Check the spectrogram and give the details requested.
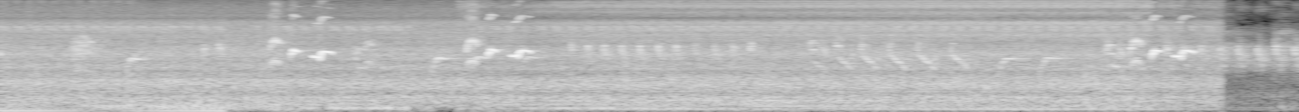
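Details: Sooty-headed bulbul singing on a training master recording for other cage birds; quick twittering clusters of high, slurred chirps recur roughly once a second, with a faint mechanical drone underneath.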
